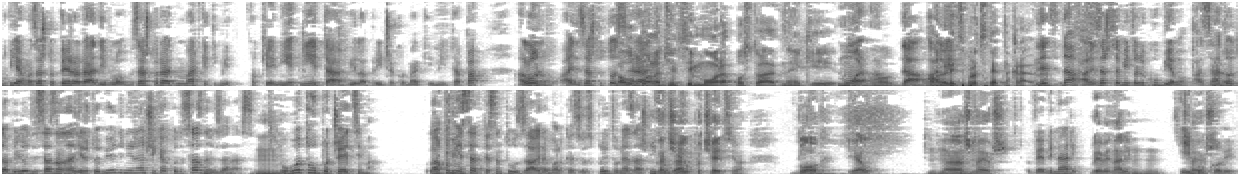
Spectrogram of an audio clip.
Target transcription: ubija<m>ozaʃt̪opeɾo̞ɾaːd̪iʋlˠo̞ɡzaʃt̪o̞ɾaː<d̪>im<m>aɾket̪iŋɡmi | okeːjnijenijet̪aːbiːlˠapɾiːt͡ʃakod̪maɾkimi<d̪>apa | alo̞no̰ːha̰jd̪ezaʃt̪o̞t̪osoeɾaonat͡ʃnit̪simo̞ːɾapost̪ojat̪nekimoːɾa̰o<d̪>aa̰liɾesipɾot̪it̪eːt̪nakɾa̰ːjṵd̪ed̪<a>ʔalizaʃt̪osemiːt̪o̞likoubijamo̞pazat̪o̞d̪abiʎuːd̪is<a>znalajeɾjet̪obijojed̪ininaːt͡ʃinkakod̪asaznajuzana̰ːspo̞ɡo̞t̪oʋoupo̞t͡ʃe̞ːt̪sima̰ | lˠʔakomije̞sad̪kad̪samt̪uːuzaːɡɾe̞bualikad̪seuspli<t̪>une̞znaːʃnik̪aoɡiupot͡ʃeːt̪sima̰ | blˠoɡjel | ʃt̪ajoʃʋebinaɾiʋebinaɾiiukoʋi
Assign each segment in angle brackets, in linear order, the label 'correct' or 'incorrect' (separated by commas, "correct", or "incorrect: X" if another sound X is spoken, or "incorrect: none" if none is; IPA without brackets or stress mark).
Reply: correct, correct, correct, incorrect: t̪, correct, correct, correct, correct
